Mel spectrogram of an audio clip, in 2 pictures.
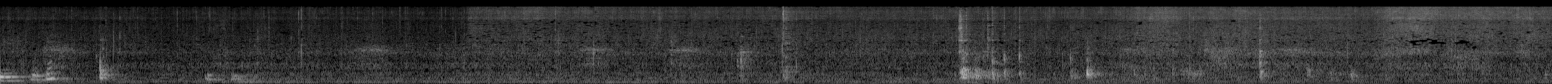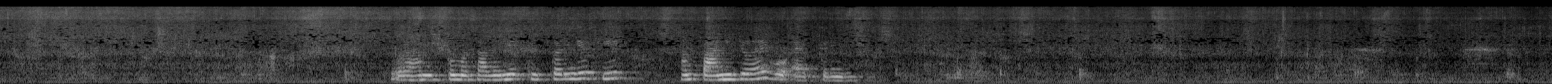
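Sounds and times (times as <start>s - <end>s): meat sizzling in a pot: 0.0s - 31.0s.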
